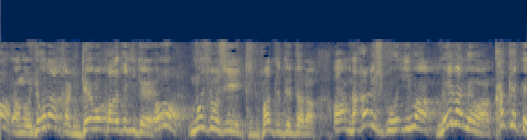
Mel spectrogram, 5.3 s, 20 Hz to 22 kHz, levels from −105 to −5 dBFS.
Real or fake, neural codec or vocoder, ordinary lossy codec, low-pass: fake; codec, 44.1 kHz, 7.8 kbps, Pupu-Codec; MP3, 32 kbps; 7.2 kHz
